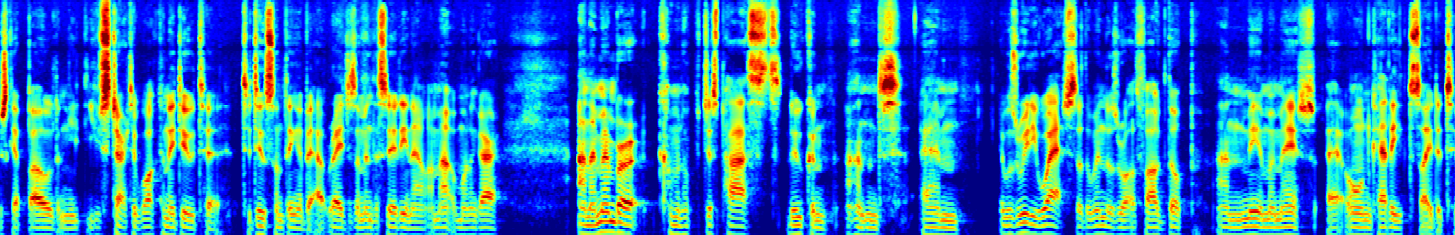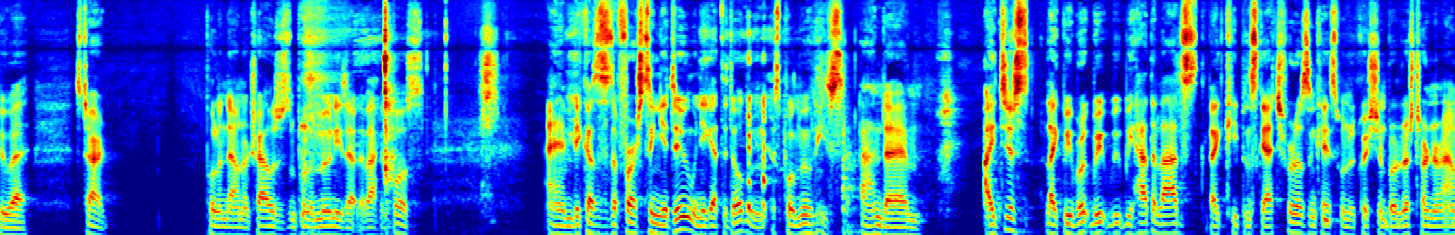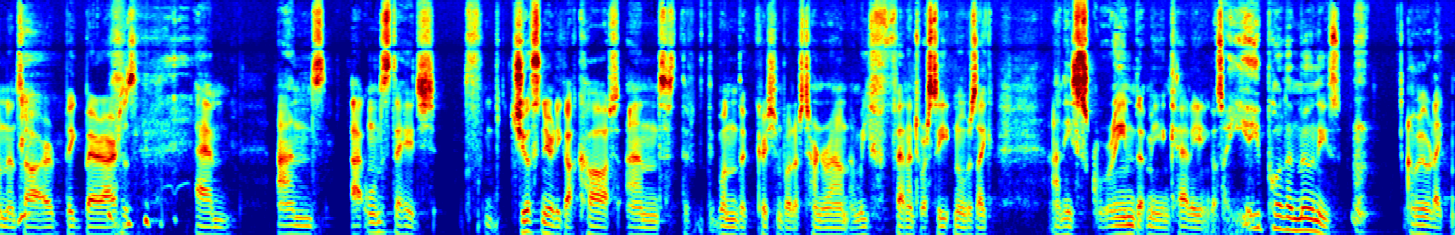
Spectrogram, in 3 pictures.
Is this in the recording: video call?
no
